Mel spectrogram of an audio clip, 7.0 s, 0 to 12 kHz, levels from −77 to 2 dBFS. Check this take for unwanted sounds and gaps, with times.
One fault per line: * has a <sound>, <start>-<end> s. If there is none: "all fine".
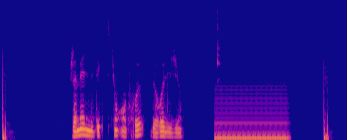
* has a dropout, 2.0-2.1 s
* has a sneeze, 4.3-5.8 s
